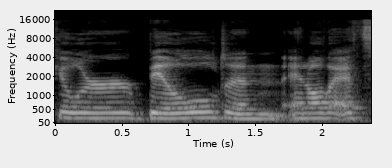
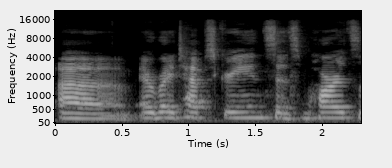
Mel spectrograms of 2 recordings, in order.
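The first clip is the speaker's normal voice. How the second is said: ordinary talk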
